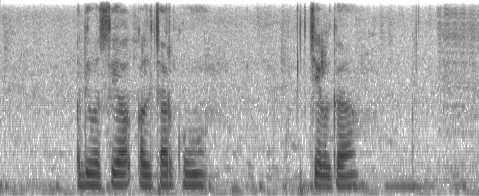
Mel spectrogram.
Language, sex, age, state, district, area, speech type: Santali, male, 18-30, West Bengal, Uttar Dinajpur, rural, spontaneous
